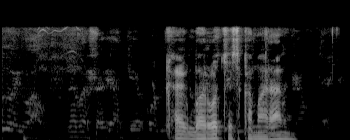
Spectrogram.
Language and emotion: Russian, neutral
